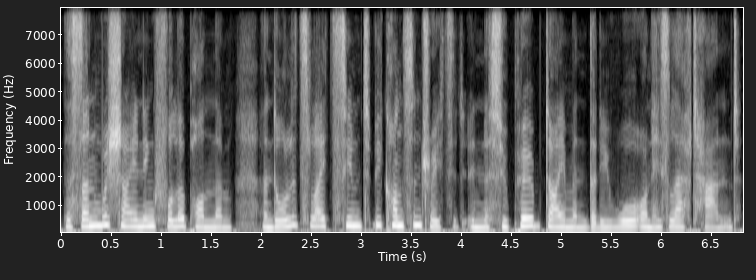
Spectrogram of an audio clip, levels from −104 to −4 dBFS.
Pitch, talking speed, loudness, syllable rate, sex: 230 Hz, 230 wpm, -17 LUFS, 5.2 syllables/s, female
